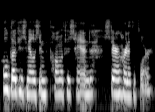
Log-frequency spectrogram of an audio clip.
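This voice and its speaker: A woman giving an expressive, amateur dramatic reading of a story. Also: a little high, brisk, creaky. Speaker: amateur fan fiction reader.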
